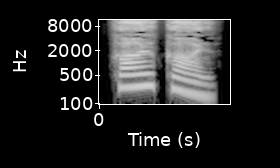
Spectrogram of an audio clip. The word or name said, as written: ಕಳೆಕೀಳು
